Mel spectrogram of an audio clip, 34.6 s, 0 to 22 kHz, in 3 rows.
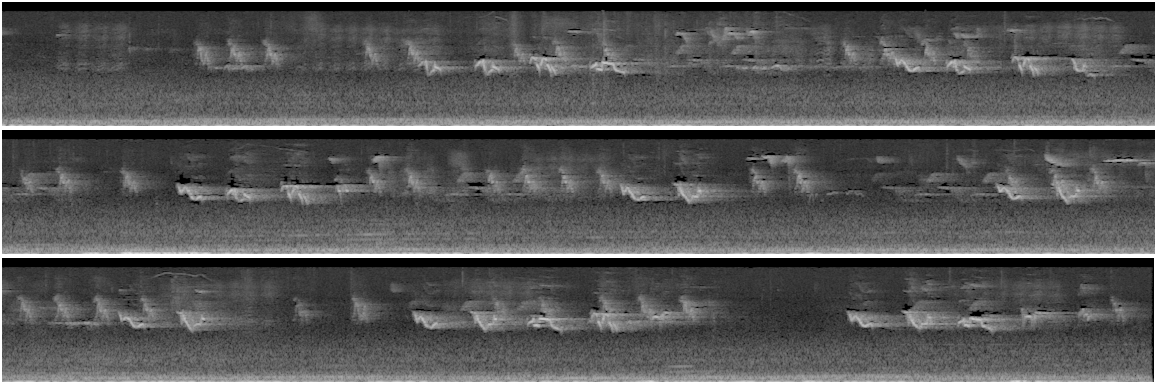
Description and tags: Bird Singing -07
Birds singing outside my window on a Tuesday morning in Northern Virginia. Recorded with a Tuscan DR-40.
spring, singing, nature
